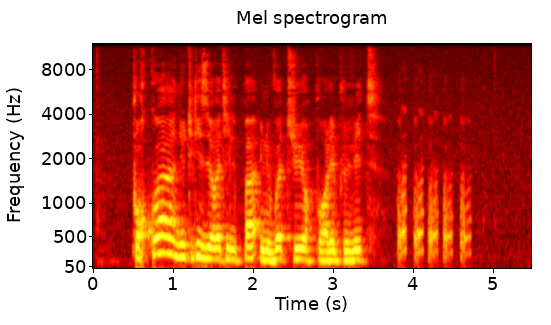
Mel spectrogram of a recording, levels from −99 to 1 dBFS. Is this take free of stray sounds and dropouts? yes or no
no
